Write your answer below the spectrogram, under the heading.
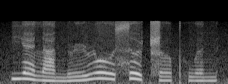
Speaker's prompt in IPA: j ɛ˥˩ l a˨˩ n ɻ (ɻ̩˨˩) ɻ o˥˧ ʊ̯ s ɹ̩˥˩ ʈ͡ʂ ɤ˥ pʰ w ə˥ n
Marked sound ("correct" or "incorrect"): incorrect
